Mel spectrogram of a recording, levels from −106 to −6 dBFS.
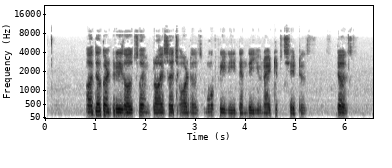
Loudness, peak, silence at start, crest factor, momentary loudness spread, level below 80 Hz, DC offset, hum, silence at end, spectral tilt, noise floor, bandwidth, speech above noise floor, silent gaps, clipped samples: -18 LUFS; -2 dBFS; 0.85 s; 18 dB; 13 LU; -62 dBFS; under 0.1%; none; 0.45 s; -4.5 dB/octave; -64 dBFS; 9.2 kHz; 46 dB; none; under 0.1%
